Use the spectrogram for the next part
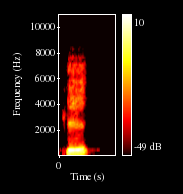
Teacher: Pero cuando digo que, no suena la U, solo suena la E, no es diptongo.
